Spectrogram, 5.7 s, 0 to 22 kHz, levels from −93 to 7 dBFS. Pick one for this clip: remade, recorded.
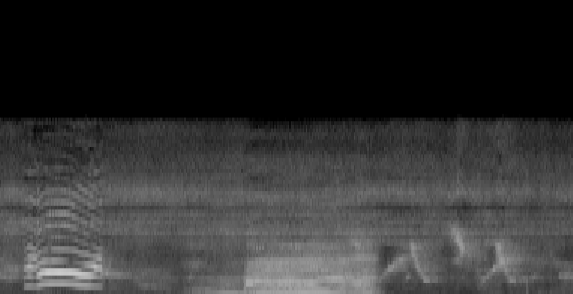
remade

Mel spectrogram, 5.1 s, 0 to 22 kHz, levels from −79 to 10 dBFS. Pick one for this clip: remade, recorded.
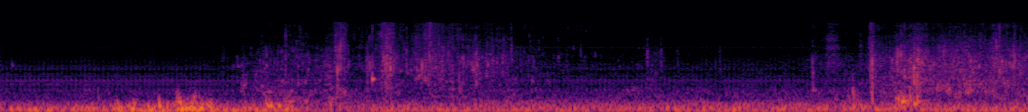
recorded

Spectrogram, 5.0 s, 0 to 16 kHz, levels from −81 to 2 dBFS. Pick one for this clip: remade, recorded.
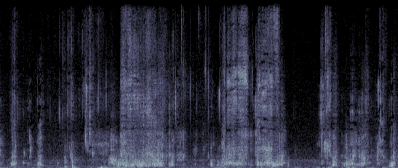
recorded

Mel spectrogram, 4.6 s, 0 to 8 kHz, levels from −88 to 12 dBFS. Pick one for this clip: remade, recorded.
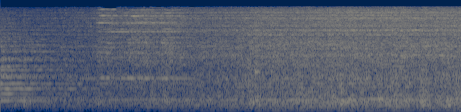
recorded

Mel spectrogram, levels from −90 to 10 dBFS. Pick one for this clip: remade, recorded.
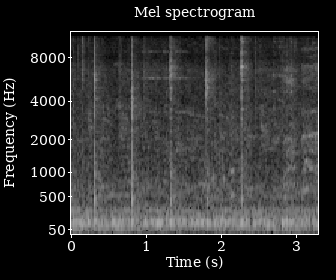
recorded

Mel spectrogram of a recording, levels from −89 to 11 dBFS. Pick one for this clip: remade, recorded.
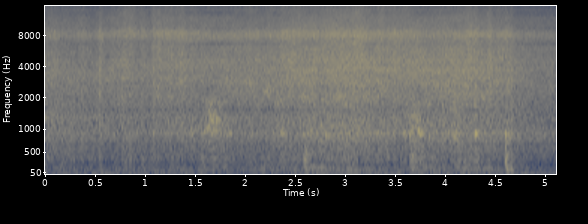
remade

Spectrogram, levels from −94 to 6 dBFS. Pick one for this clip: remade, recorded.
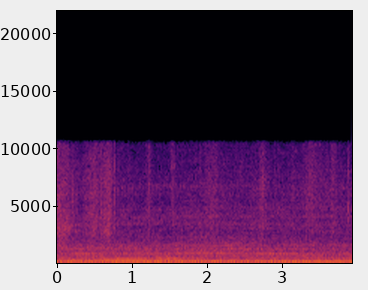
recorded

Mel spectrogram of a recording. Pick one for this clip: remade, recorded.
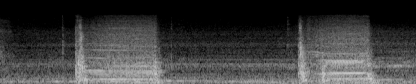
recorded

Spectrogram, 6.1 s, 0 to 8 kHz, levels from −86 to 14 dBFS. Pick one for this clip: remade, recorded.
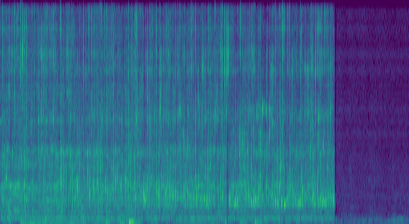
remade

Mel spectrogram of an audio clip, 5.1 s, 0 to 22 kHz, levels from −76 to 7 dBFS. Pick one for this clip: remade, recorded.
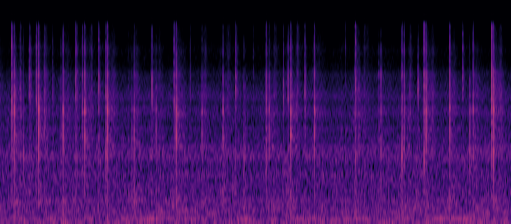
remade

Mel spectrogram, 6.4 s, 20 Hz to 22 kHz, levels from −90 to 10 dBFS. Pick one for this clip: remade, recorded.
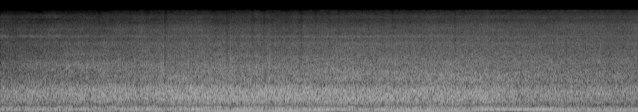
remade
